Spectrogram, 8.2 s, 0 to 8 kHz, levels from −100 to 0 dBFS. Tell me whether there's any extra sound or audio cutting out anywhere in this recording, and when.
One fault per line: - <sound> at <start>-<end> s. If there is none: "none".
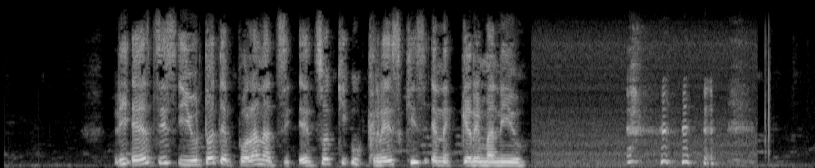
- laugh at 6.3-7.6 s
